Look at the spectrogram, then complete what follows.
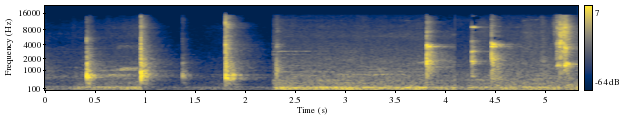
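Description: A series of sharp, irregular knocks and clinks of hard objects struck or set down, about seven in all, some with a brief ring, over a steady low hum.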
